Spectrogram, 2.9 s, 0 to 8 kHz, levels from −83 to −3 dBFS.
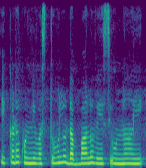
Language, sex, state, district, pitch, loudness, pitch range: Telugu, female, Telangana, Hyderabad, 240 Hz, -17 LUFS, 235-260 Hz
